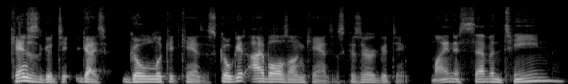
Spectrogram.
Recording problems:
none

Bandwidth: 15 kHz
